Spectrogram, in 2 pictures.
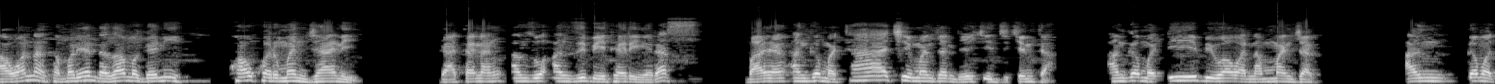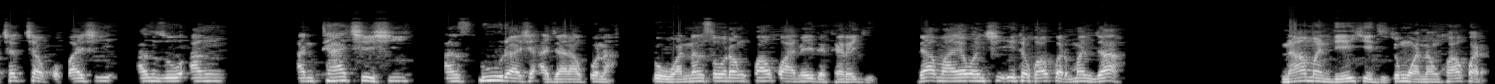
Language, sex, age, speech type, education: Hausa, male, 15-29, spontaneous, primary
